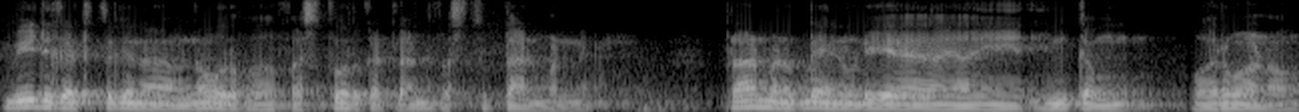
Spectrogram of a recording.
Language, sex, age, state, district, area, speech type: Tamil, male, 45-60, Tamil Nadu, Salem, rural, spontaneous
